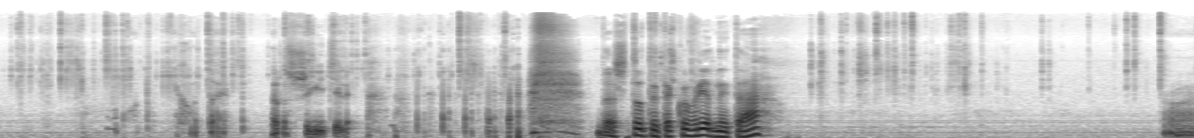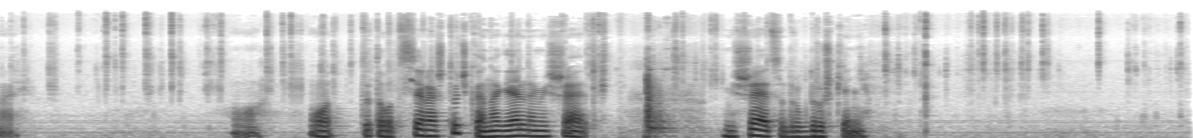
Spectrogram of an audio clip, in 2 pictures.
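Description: Small plastic toy parts click and snap as they are twisted into place.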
